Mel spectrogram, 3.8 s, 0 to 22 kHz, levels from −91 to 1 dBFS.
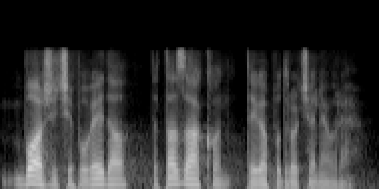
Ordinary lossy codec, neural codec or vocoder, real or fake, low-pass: none; codec, 16 kHz, about 1 kbps, DyCAST, with the encoder's durations; fake; 7.2 kHz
